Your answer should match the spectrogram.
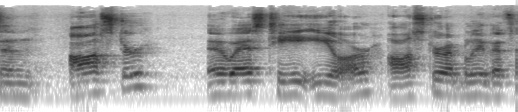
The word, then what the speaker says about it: Oster: It's an Oster, O-S-T-E-R, Oster, I believe that's how you pronounce it, Oster.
